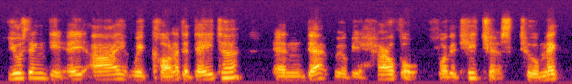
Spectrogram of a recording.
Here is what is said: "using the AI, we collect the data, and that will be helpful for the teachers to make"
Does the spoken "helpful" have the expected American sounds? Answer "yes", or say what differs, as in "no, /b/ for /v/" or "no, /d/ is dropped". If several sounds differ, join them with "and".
no, /p/ is dropped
